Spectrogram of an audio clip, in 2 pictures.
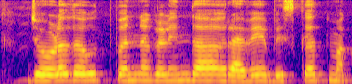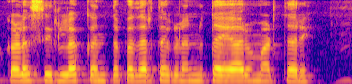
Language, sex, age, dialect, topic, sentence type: Kannada, female, 18-24, Mysore Kannada, agriculture, statement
